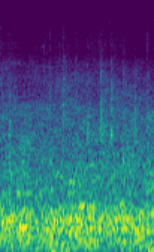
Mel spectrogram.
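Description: Steady, loud din of many overlapping voices from an audience in a large hall, with a couple of low thuds.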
